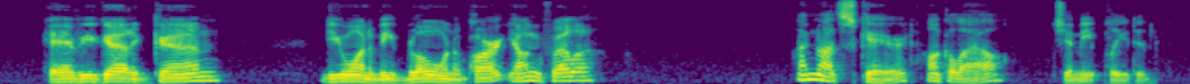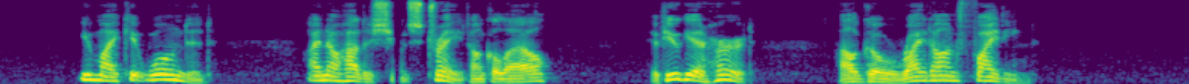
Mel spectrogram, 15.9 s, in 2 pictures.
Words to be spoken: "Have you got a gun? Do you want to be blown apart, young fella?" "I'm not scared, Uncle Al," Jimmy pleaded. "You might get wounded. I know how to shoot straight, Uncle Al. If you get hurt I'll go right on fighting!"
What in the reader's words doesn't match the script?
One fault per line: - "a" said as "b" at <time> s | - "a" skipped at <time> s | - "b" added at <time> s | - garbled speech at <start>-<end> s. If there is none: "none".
none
